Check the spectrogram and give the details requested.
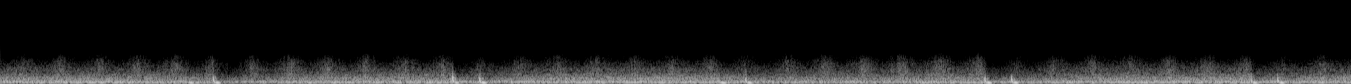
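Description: Steady, rapid, muffled whooshing pulses under a constant low rumble, heard through the womb; heartbeat sounds.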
